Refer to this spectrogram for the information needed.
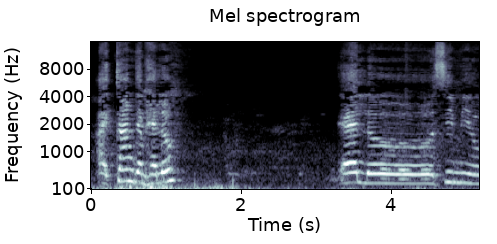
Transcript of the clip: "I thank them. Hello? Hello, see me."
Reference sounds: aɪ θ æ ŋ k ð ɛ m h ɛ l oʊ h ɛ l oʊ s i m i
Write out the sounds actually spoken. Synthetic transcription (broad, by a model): aɪ t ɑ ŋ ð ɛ m h ɛ l oʊ h ɛ l oʊ s i m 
